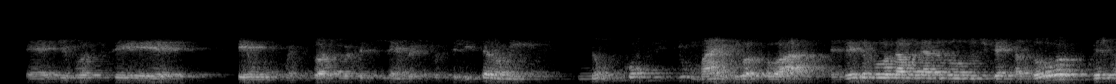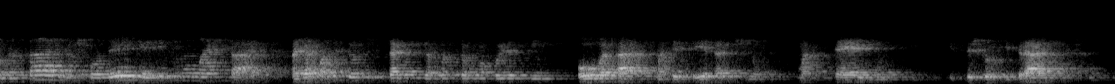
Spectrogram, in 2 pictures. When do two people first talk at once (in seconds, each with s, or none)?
none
